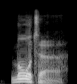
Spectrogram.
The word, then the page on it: mortar: British English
